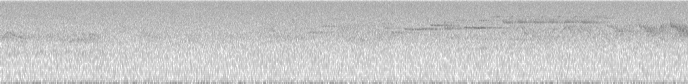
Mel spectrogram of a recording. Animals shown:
Ovenbird (Seiurus aurocapilla), Red-eyed Vireo (Vireo olivaceus), Winter Wren (Troglodytes hiemalis)

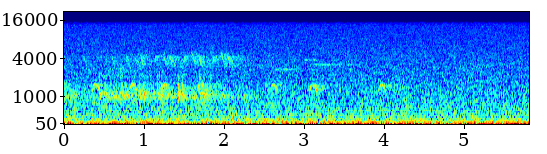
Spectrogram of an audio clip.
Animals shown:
American Crow (Corvus brachyrhynchos), Yellow-bellied Sapsucker (Sphyrapicus varius), Ovenbird (Seiurus aurocapilla)

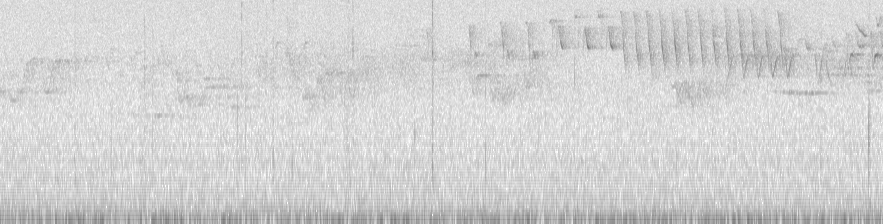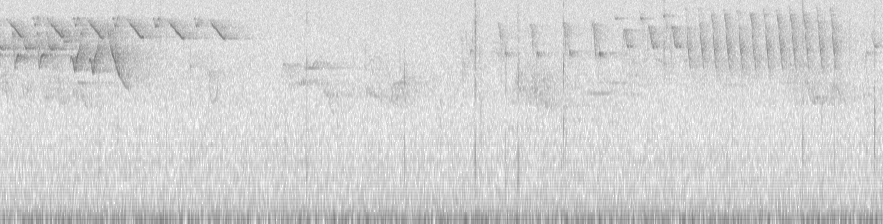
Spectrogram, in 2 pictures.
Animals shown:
Chestnut-sided Warbler (Setophaga pensylvanica), Tennessee Warbler (Leiothlypis peregrina), Red-eyed Vireo (Vireo olivaceus), Black-and-white Warbler (Mniotilta varia)

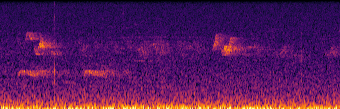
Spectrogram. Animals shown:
American Crow (Corvus brachyrhynchos), Red-eyed Vireo (Vireo olivaceus), Ovenbird (Seiurus aurocapilla)

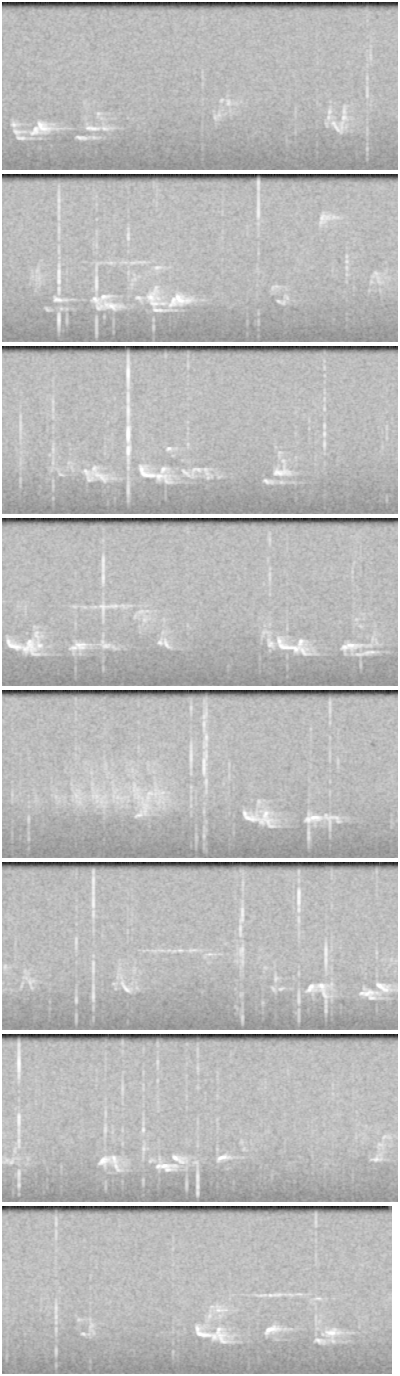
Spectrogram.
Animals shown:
Ovenbird (Seiurus aurocapilla), Red-eyed Vireo (Vireo olivaceus), Black-throated Green Warbler (Setophaga virens), American Robin (Turdus migratorius)

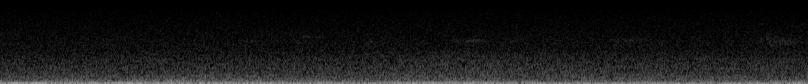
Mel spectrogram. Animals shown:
Red-eyed Vireo (Vireo olivaceus)

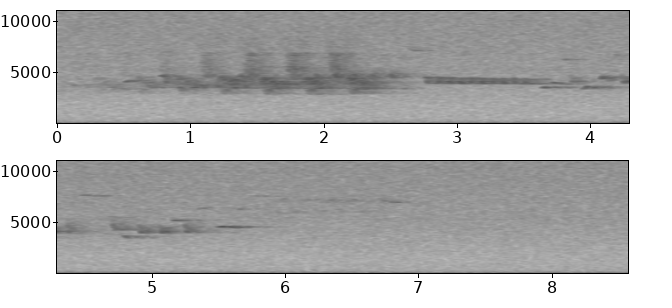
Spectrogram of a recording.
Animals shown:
Winter Wren (Troglodytes hiemalis), Ovenbird (Seiurus aurocapilla)

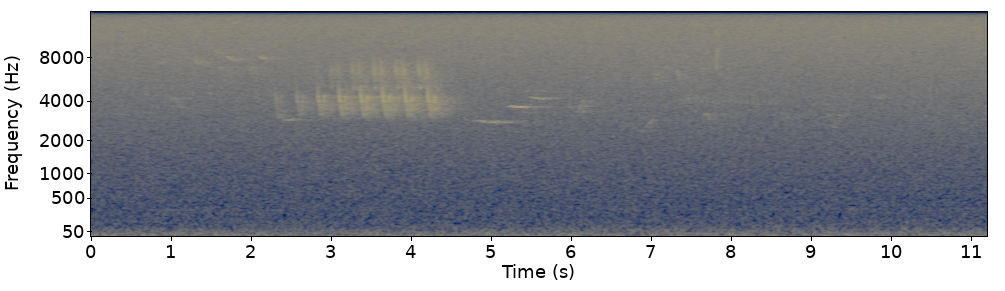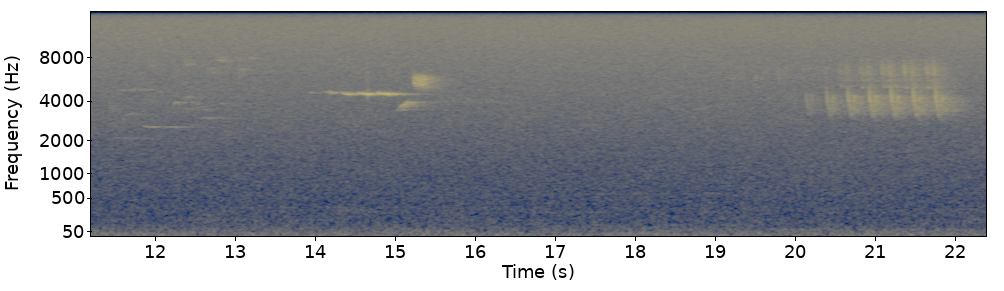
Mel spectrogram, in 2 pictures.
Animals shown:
Hermit Thrush (Catharus guttatus), Ovenbird (Seiurus aurocapilla), Blackburnian Warbler (Setophaga fusca), Black-throated Green Warbler (Setophaga virens)

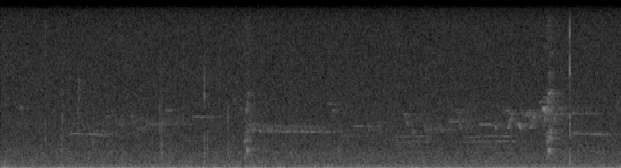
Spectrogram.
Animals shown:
Red-breasted Nuthatch (Sitta canadensis), Winter Wren (Troglodytes hiemalis), Blue Jay (Cyanocitta cristata)

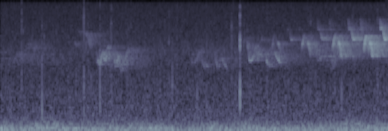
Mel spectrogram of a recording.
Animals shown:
Ovenbird (Seiurus aurocapilla), Red-eyed Vireo (Vireo olivaceus)

